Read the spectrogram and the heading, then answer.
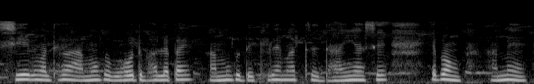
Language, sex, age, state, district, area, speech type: Odia, female, 18-30, Odisha, Kendrapara, urban, spontaneous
